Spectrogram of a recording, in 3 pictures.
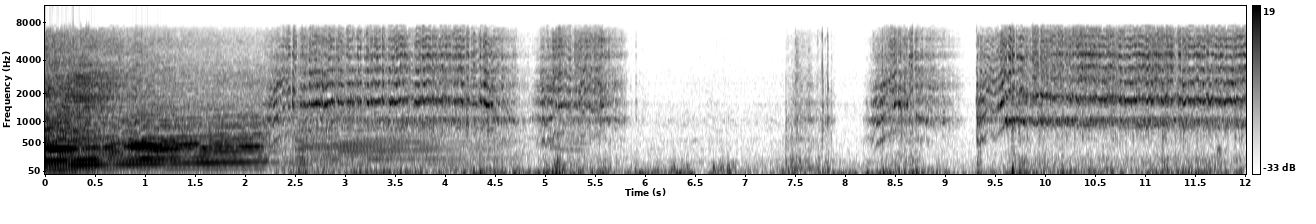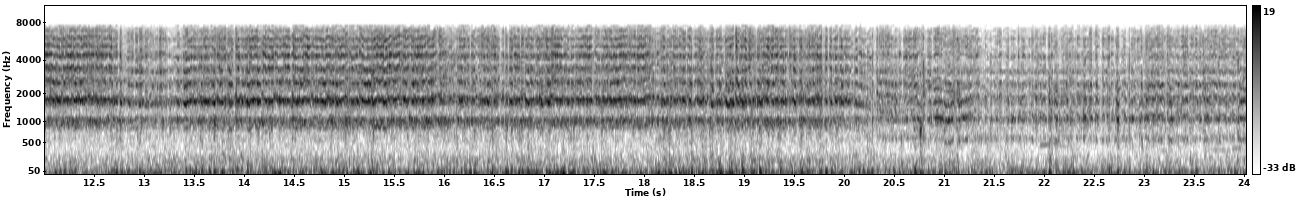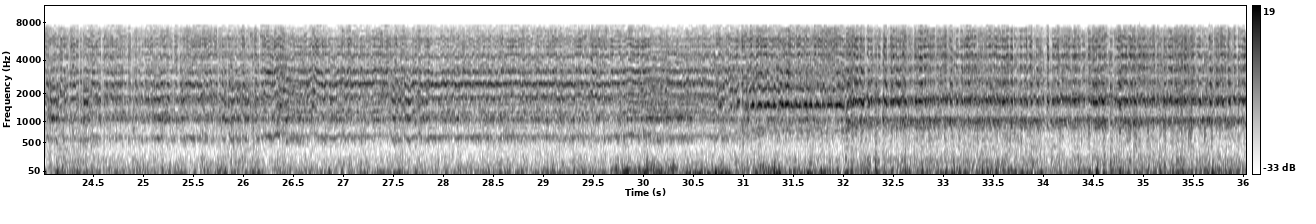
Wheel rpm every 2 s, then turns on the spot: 10, 170, 130, 30, 80, 230, 230, 230, 230, 230, 170, 160, 160, 160, 160, 180, 230, 230.
6-8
